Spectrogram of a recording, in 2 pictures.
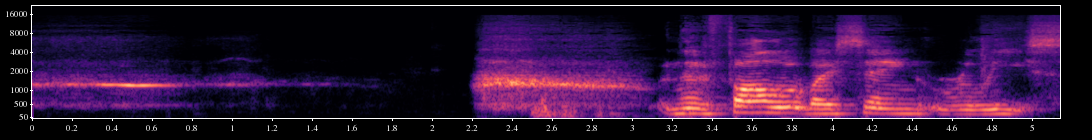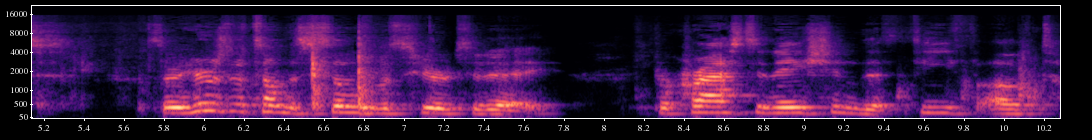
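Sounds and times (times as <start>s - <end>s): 
long deep breath with a faint whistling edge: 0.0s - 1.2s, 2.2s - 3.2s
speech: 2.5s - 10.2s.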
